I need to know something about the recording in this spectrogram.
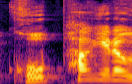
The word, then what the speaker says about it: KOHPAK: 그랬더니 유튜브에 KOHPAK님 뭐라고 고팍이라고 읽으면 될 것 같아요.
